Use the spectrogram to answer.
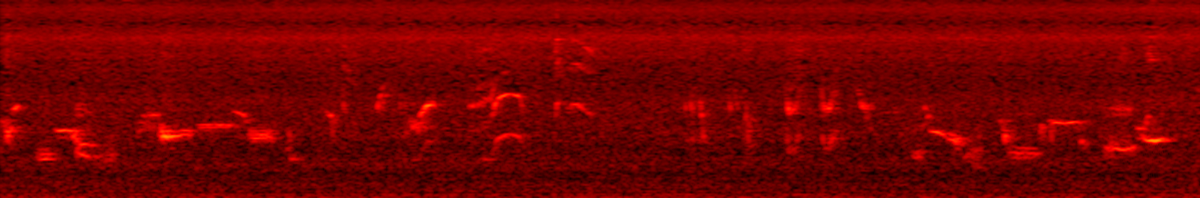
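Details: Backyard magpie copying sounds of other local birds: clear warbled whistles, quick slurs and short trilled phrases with brief pauses, heard at a distance over soft hiss.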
